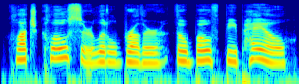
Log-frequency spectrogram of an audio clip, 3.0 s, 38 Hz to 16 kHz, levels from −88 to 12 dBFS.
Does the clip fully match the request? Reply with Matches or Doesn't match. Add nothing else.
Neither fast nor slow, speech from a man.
Doesn't match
